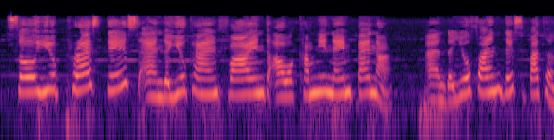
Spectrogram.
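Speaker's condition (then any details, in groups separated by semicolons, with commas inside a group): No condition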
